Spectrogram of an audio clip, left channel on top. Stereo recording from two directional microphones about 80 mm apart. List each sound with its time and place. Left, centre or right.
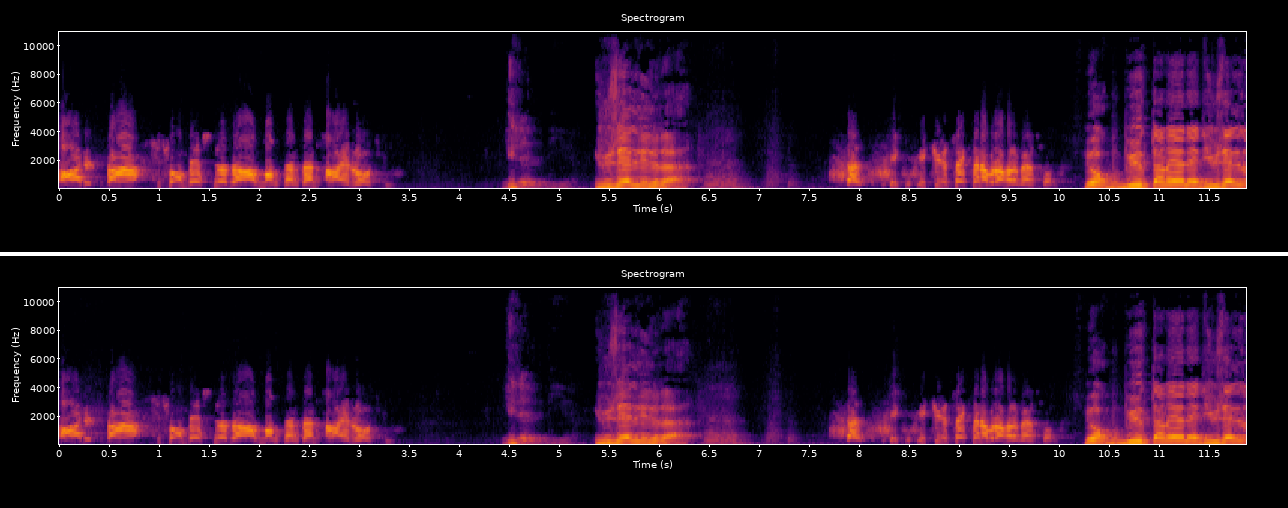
0.0 s a sound: centre
0.4 s a man's voice: left
5.3 s a man's voice: left
7.7 s a man's voice: left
